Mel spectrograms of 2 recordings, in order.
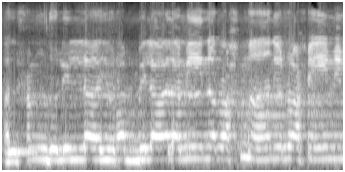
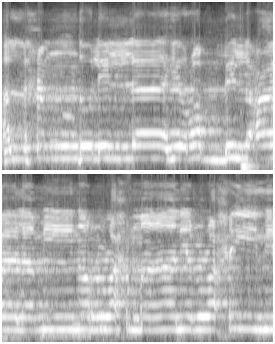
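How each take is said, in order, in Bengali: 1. শব্দগুলো একটু ধীরে পড়া হচ্ছে। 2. শব্দগুলো খুব ধীরে পড়া হচ্ছে। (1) "একটু স্লো কইরা পড়ো" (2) "আরেকটু স্লো স্লো করে পড়লে"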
